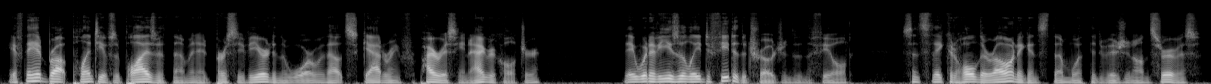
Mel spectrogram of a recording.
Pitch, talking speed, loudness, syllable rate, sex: 95 Hz, 220 wpm, -20 LUFS, 6.5 syllables/s, male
